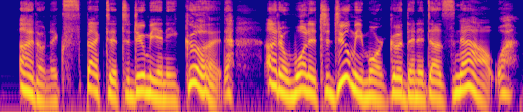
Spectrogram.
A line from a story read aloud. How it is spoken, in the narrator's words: said my convict with a greedy laugh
